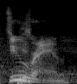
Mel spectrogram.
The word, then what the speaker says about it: Duran: Well, apparently it's Duran. Like Duran. Duran. No, but it's like during the group. Well, you probably don't remember. Ow. You remember the group Duran Duran?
